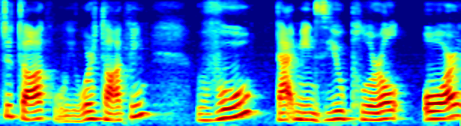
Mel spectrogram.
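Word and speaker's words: vous: talk we were talking Vu that means you plural or the formal respectful way of treating someone in French remember the S is not pronounced so that's the first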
